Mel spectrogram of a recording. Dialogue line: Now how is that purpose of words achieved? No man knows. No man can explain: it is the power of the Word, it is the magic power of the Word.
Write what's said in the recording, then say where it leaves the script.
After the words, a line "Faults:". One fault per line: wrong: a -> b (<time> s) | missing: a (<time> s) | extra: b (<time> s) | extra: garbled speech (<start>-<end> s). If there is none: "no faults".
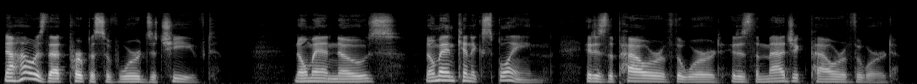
Now how is that purpose of words achieved? No man knows. No man can explain: it is the power of the Word, it is the magic power of the Word.
Faults:
no faults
